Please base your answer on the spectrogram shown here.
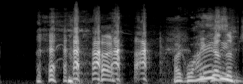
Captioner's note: laughs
